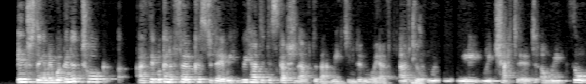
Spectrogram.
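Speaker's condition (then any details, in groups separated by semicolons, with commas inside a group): No condition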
